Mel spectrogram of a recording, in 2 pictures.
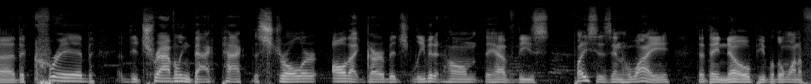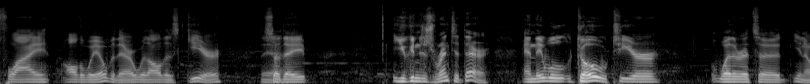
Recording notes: We're back at Thunderhawk Alements with a live audience!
